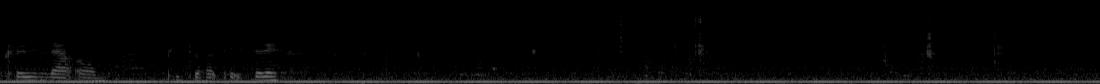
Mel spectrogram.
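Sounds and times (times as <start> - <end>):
steady low hum: 0.0 - 11.0
chewing with crisp crunches: 2.8 - 11.0.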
